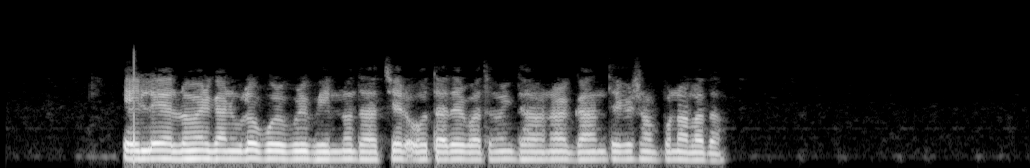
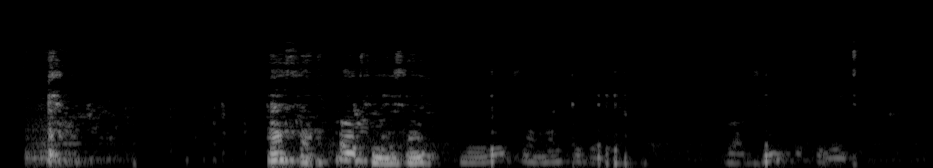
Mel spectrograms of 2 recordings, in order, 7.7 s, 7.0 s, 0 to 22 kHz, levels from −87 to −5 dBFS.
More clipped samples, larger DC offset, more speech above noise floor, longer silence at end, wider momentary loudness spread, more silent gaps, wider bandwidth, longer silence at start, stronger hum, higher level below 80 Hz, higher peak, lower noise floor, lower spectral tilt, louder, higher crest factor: neither; neither; first, 56 dB vs 43 dB; first, 2.3 s vs 0.6 s; second, 6 LU vs 22 LU; neither; second, 6.8 kHz vs 9 kHz; first, 0.9 s vs 0.2 s; neither; first, -52 dBFS vs -66 dBFS; first, 0 dBFS vs -26 dBFS; second, -70 dBFS vs -85 dBFS; first, -9.5 dB/octave vs -6.5 dB/octave; first, -15 LUFS vs -46 LUFS; second, 16 dB vs 24 dB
